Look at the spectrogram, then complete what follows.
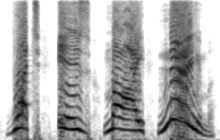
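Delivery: very high, very loud, slow, drawn-out full-lung scream. Narrating a game scene, the spirit yells at the group, screaming at the top of lungs. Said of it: "screaming at the top of his lungs".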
